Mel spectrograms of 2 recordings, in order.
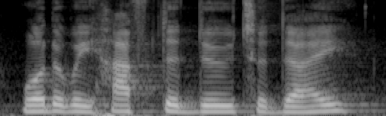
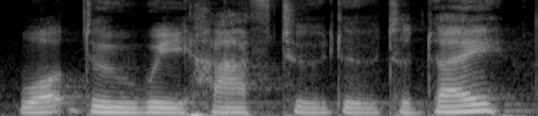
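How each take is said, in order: First: The words run together smoothly. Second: Each word is said separately. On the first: The speaker calls it right. "The words are joining together" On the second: The speaker calls it wrong.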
